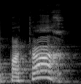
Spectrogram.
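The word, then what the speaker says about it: פתח: So Patach, everybody pronounces as A. But Kamatz, the Ashkenazim pronounce it as O, or something close to it, and the Sephardim pronounce it as A.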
